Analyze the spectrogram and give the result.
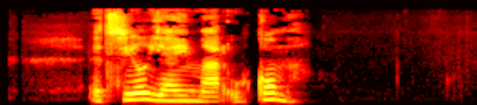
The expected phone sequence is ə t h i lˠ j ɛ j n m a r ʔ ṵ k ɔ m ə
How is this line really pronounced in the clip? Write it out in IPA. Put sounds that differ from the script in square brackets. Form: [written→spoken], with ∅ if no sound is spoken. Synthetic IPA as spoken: ə t [h→s] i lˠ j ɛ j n m a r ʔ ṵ k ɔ m ə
